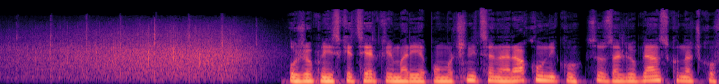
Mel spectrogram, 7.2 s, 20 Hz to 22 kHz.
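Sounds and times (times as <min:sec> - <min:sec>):
large group applauding in a parish church: 0:00.0 - 0:02.8
speech: 0:02.9 - 0:07.1.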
